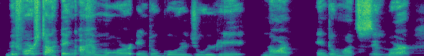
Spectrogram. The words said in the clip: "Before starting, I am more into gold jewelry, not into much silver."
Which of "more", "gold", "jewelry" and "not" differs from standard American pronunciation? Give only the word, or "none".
none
